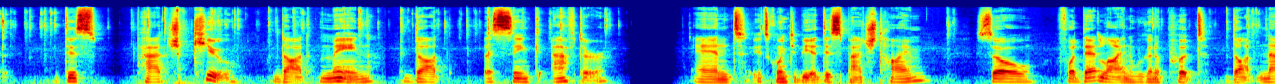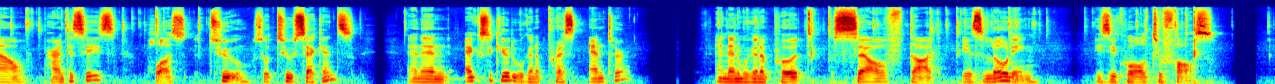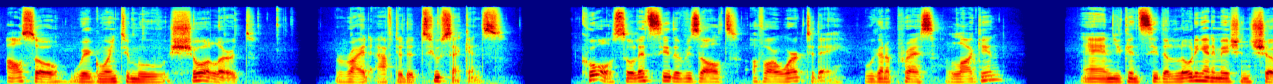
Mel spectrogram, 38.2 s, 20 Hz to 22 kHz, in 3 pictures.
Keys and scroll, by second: 0.1-6.1 typing, 9.5 Return, 12.2-14.7 typing, 16.3 Tab, 18.2 Return, 20.5-25.2 typing, 28.3 shift+super+x, 29.1 super+x, 29.9 super+v.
